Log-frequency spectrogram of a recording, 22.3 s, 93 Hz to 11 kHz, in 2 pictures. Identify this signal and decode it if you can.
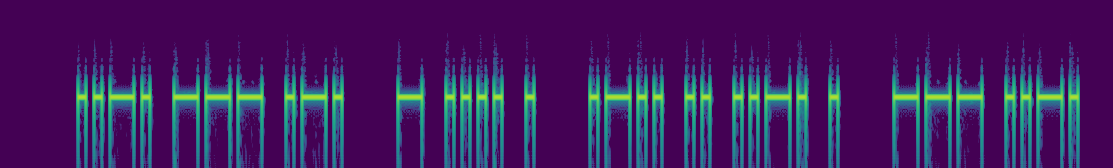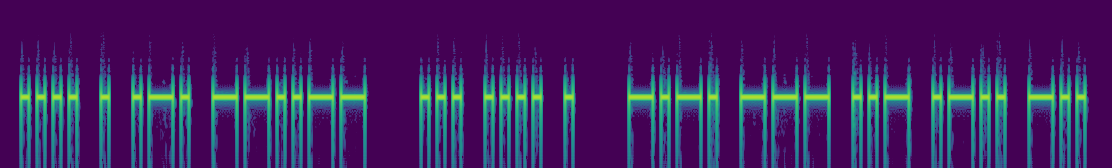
Morse code, heard as a keyed tone, about 15 wpm, 700 Hz. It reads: FOR THE LIFE OF HER, SHE COULD
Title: Sentences from Top 1000 Words - Review Part 2 - 15wpm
